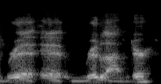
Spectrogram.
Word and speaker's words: Rohlander: you are yeah and the last name is rolander but the way they pronounce it at least my attempt to pronounce the way they do is rilander in fact i did this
